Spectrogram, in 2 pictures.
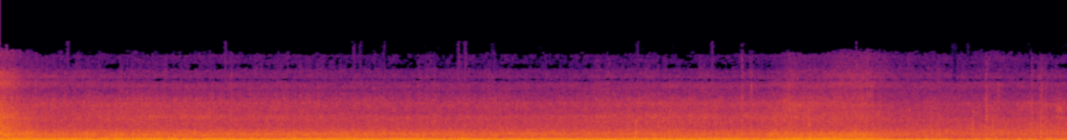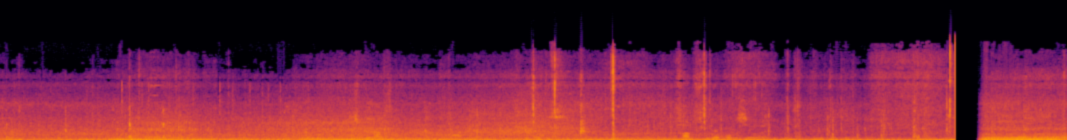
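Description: Wind rushes past an open car.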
